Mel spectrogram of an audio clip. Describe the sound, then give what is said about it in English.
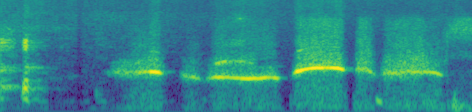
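A person attempting to whistle produces a breathy, unsteady whistle: several short tonal bursts with gaps between them, wavering in pitch rather than forming a clean tune. “I'm trying to whistle and I can't.”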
